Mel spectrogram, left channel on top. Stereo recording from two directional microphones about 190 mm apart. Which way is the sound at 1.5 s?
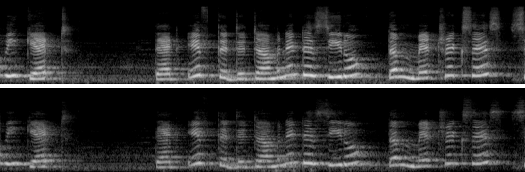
55° left (ahead or behind).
